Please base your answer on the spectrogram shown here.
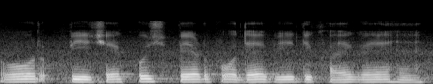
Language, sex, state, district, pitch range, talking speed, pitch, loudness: Hindi, male, Uttar Pradesh, Shamli, 115-120 Hz, 125 wpm, 115 Hz, -13 LUFS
